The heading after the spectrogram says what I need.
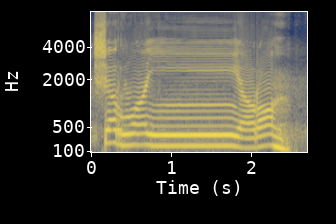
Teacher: रा के ऊपर जब भी ज़बर आएगी तो रा मोटी पड़ी जाएगी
